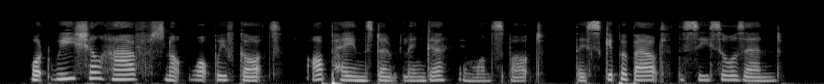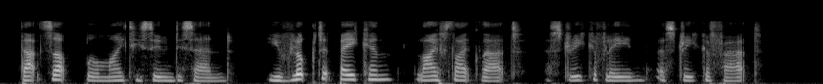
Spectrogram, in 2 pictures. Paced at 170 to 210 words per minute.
No: average, 155 wpm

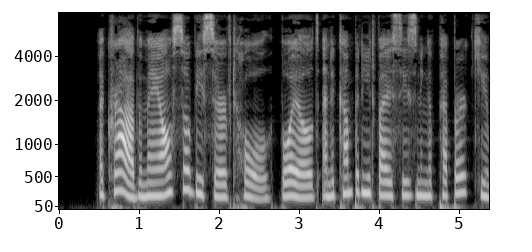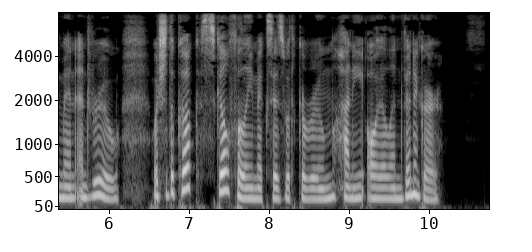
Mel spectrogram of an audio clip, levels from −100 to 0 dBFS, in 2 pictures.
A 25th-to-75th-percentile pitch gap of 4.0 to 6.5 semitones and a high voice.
Yes: average, 4.6 semitones; high, 200 Hz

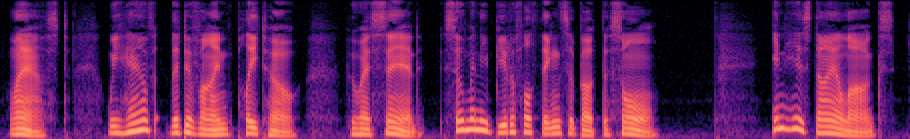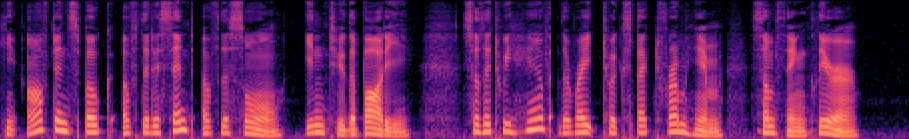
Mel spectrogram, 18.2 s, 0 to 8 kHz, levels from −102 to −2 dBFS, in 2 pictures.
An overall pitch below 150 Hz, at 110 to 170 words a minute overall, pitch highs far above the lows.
Yes: low, 135 Hz; average, 140 wpm; wide, 7.2 semitones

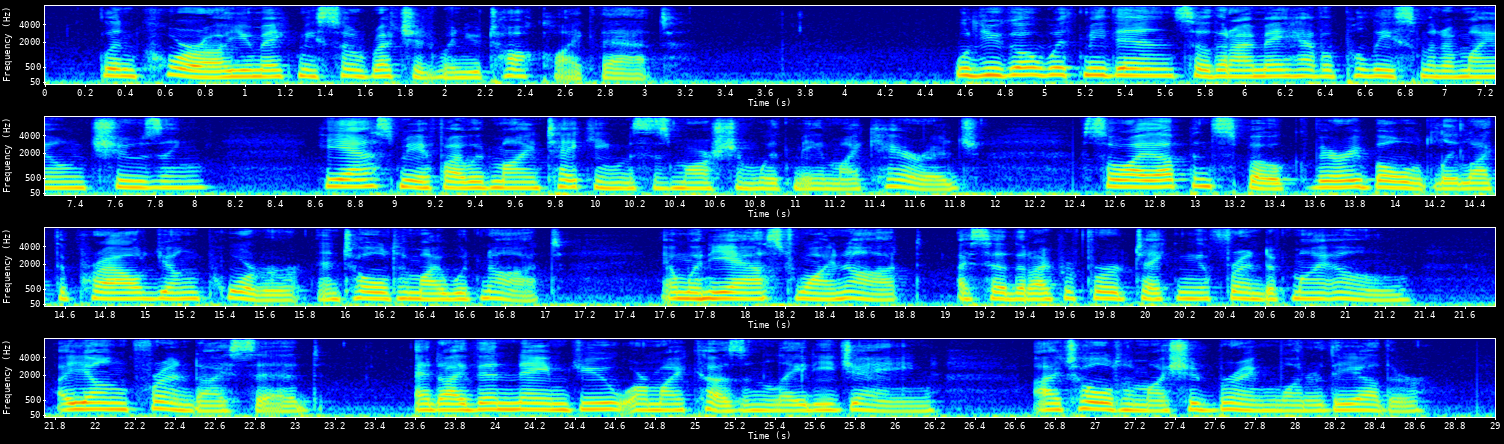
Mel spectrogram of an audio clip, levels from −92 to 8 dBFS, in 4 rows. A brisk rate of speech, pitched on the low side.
No: fast, 215 wpm; high, 195 Hz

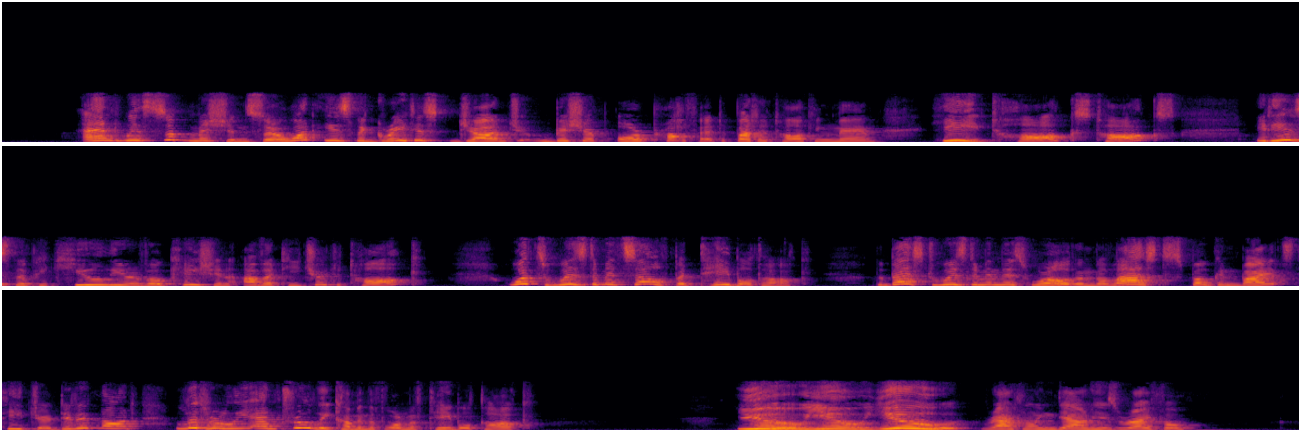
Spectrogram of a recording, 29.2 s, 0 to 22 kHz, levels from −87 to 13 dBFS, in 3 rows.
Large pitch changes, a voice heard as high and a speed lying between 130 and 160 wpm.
Yes: wide, 6.7 semitones; very high, 265 Hz; average, 140 wpm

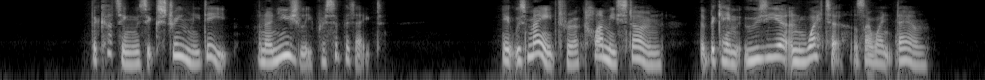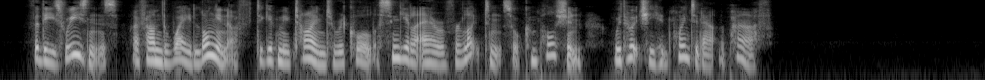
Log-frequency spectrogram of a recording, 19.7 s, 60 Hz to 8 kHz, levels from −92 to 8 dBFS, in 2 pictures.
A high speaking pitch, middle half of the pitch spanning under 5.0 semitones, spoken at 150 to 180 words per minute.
No: high, 200 Hz; wide, 5.6 semitones; average, 165 wpm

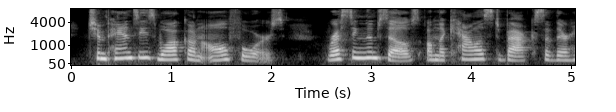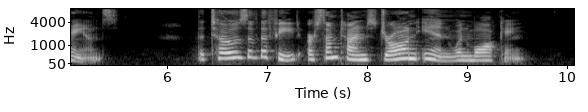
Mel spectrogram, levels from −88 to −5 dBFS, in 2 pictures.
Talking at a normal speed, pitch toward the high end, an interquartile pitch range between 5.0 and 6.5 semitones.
Yes: average, 150 wpm; high, 215 Hz; wide, 5.4 semitones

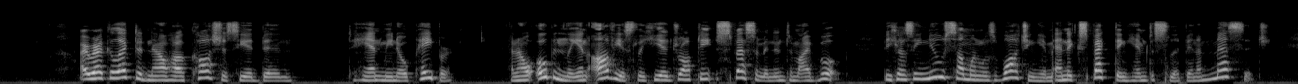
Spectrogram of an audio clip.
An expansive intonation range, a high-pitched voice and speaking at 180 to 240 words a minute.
Yes: wide, 6.9 semitones; high, 200 Hz; average, 190 wpm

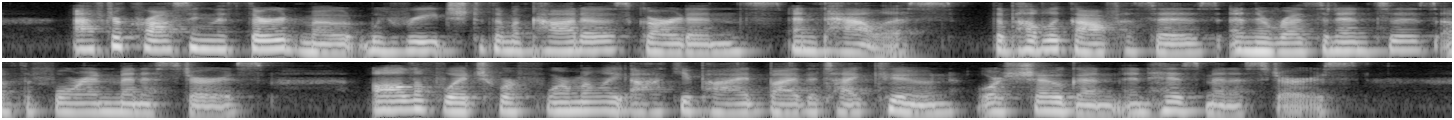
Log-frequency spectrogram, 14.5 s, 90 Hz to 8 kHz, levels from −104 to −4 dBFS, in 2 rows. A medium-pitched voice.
Yes: medium, 160 Hz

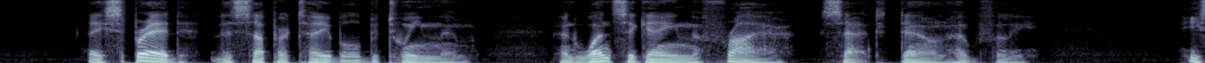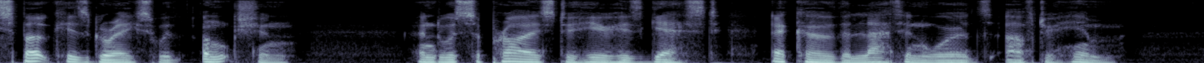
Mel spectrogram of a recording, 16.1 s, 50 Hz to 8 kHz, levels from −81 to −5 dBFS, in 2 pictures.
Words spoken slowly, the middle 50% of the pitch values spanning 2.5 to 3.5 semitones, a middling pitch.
No: slow, 125 wpm; average, 3.2 semitones; low, 100 Hz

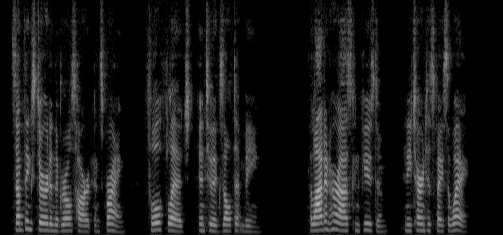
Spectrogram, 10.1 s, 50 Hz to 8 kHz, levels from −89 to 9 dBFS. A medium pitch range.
No: narrow, 2.2 semitones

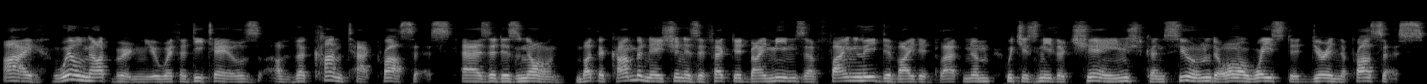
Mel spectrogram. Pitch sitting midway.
Yes: medium, 145 Hz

